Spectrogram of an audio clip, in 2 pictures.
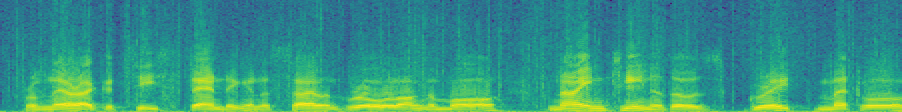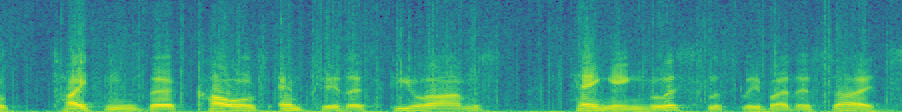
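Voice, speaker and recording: A man's voice: on the low side, bright, forceful tone, slight background noise, poor audio. A man playing a grave astronomer in a radio drama. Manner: grave, halting, reflective. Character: solemn male astronomer survivor writing his account. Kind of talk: 1930s radio drama narration.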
